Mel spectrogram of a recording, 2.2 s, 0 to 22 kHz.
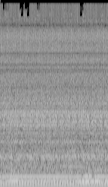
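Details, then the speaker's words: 2000 Mazda NB Miata, 119,000 miles, with prior lifter tick: first cold start after an oil change with ATS oil system treatment added. The idle is an even, low, steady rumble that sounds smoother, with no clear ticking. "time just taking it all in right now it does sound smoother"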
